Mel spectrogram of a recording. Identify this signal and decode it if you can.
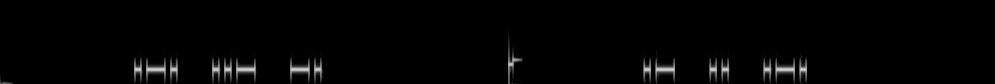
Morse code, heard as a keyed tone, about 20 wpm, spaced as for 14 wpm, 700 Hz. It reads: RUN AIR
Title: 2x Character Spacing - Top 300 Words - 20wpm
